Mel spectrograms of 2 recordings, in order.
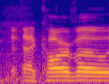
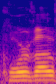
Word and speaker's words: Corvo: Carvo, it's play on, like, he didn't pronounce it Corvo from Dishonored, but he's like, oh, you bring Dishonor onto the name, dude.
